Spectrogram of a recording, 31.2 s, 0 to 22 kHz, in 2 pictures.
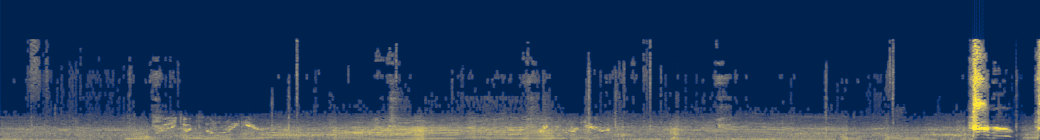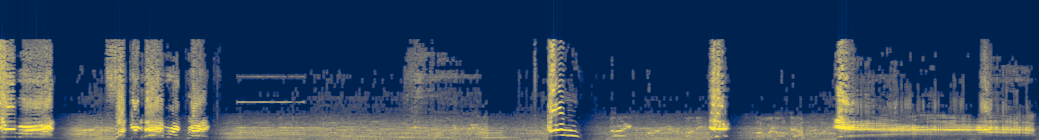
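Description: Audi R8's V10 engine heard from inside the cabin at track speed, its pitch repeatedly climbing and dropping as it revs up and eases off through the corners. A few loud, sudden noises break in about halfway through and again a little later.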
